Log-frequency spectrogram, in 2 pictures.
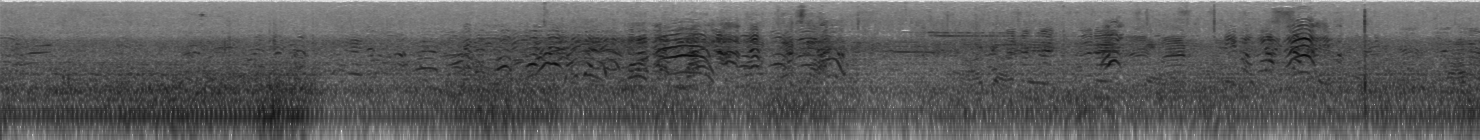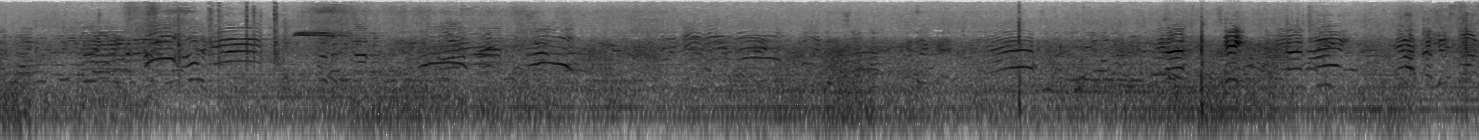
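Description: Spectators shout and cheer from the sidelines outdoors.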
